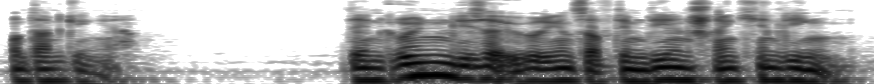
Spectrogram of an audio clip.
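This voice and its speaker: An actor narrating a children's radio play as a wry storyteller with a husky voice. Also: male voice, sits low, brisk, warm tone, no room sound. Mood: wry, matter-of-fact.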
